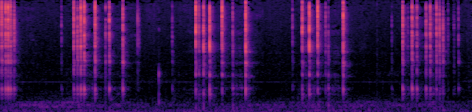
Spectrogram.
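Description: A small pink hollow plastic Shopkins Lil' Secrets locket case with a silver plastic handle lies on black fabric, held steady by one hand while its front lid is tapped and scratched with a thin wooden bamboo skewer. Quick bursts of sharp, bright, dry clicks come in clusters, with very short decay and little low end. Quiet scratchy rustling and a faint steady tone sit underneath.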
